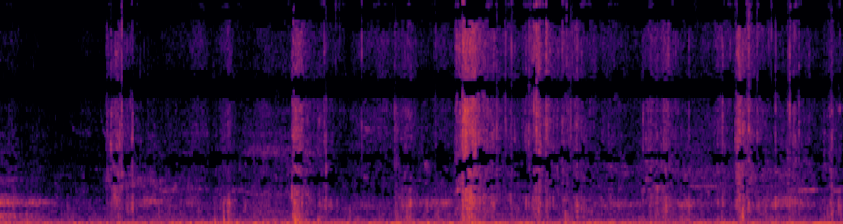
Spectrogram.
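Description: Footsteps on a lawn covered with dry fallen leaves, several soft crunching steps about a second apart, over a low steady rumble.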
